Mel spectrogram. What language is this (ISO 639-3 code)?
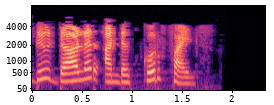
tam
